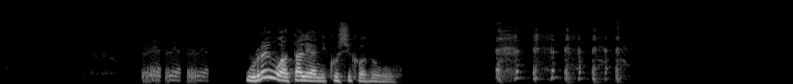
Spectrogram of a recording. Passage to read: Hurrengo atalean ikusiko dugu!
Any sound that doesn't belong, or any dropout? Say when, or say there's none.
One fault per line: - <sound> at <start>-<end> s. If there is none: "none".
- laugh at 1.4-2.1 s
- throat clearing at 4.9-6.3 s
